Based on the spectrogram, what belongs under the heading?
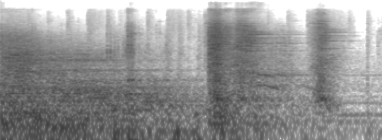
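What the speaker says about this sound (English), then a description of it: "Grenades, don't do it, don't do it." Grenade blasts in the vampire RPG Vampire: The Masquerade – Bloodlines: a rumbling, loud bed of in-game noise broken by two heavy booming bursts a second apart, each swelling and fading.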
